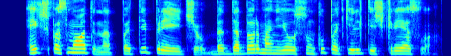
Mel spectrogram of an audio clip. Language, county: Lithuanian, Vilnius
